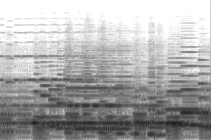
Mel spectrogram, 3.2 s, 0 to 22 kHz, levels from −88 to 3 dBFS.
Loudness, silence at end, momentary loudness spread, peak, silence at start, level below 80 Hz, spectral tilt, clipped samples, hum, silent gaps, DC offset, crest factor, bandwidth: -15 LUFS; 0 s; 5 LU; -2 dBFS; 0 s; -42 dBFS; -7.5 dB/octave; under 0.1%; none; none; under 0.1%; 12 dB; 8.8 kHz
